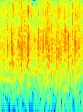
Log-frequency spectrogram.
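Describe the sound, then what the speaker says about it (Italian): A short burst of dense audience clapping for a priest at a gathering of a town band association, many hands close together with no voices. "Lo facciamo un applauso a Don Franco?"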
